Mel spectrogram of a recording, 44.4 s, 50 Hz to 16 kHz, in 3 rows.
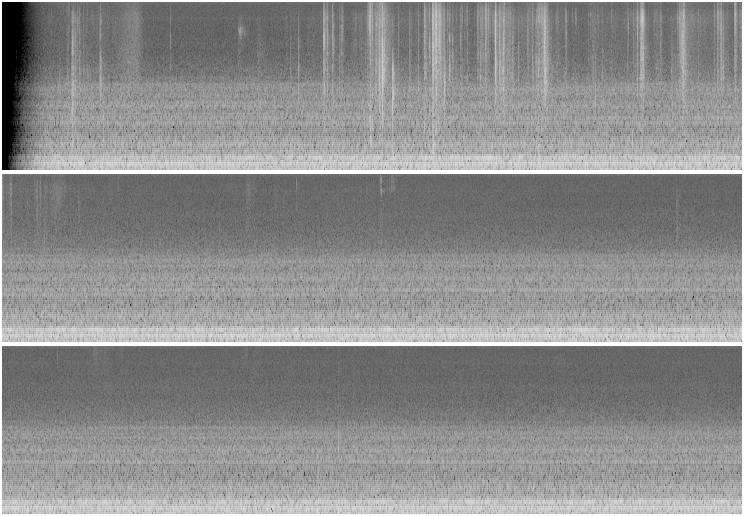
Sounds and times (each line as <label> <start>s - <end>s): antenna transformer station 0.4s - 44.4s
bicycles 1.3s - 2.8s
bicycles 5.8s - 16.0s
